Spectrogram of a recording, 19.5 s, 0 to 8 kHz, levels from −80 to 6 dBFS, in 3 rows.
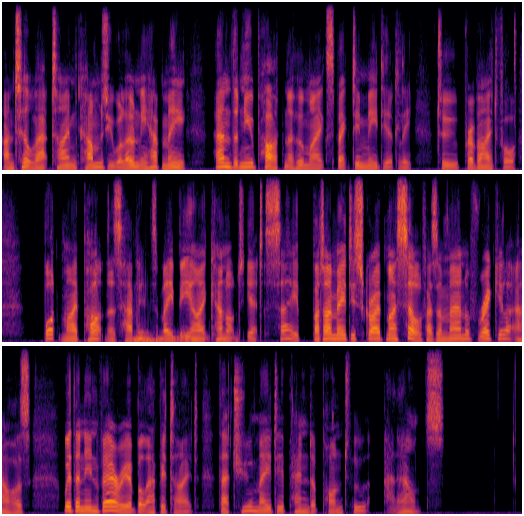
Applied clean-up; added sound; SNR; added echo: neural diffusion model UNIVERSE++.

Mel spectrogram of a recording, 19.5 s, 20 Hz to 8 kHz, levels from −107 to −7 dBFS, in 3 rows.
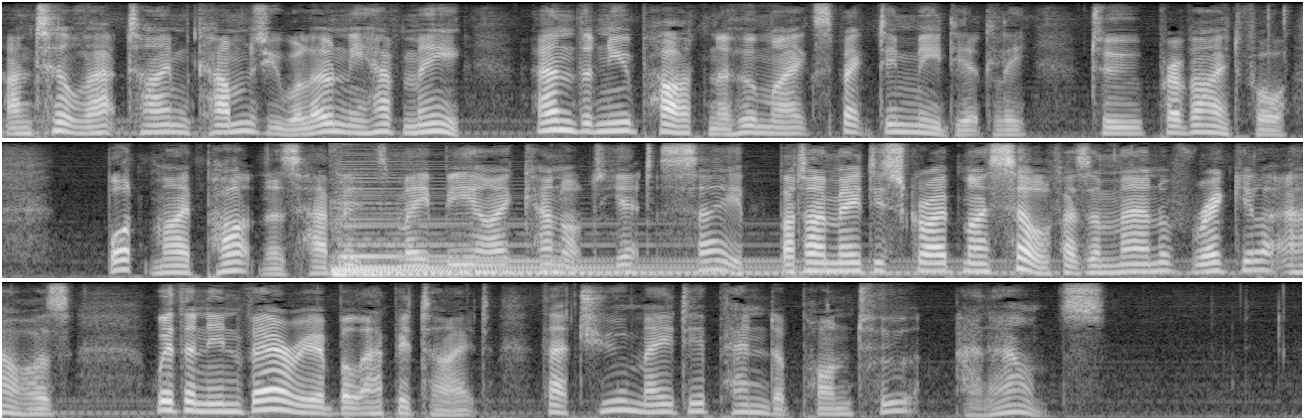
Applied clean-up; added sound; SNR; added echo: none; Strum; 10 dB; none.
